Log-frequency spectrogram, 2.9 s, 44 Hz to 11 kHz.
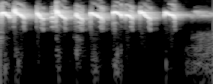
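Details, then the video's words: Hobby-kept oriental white-eye singing happily in open song on 24 February 2023: a steady stream of high, bright chirps, each sliding up then down, about four per second, ending with a soft high note. "Mata Puteh Happy Buka Sing"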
